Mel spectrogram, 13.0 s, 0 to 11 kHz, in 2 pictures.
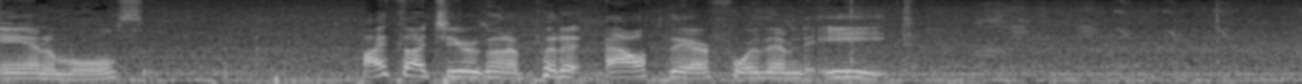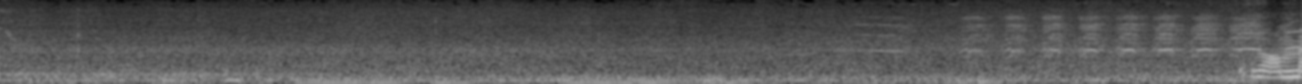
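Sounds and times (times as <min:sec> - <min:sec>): steady rushing noise: 0:00.0 - 0:13.0
faint bird calls: 0:04.9 - 0:06.6, 0:10.7 - 0:13.0.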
